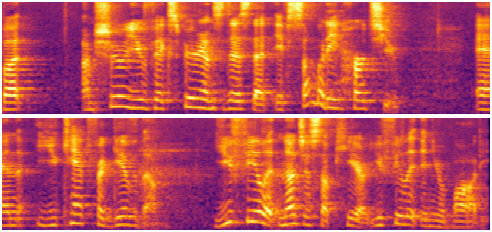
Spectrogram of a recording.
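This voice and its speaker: A woman's normal speaking voice of medium pitch, with lively intonation at a moderate pace. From Quebec, Canada. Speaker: chiropractor and holistic healer. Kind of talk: interview answer.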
